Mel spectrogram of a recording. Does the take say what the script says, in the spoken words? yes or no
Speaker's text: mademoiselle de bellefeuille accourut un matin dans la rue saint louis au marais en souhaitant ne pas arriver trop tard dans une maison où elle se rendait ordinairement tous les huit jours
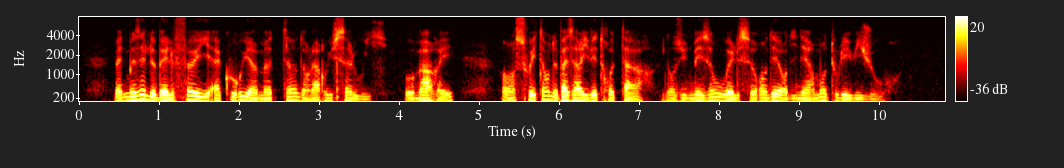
yes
